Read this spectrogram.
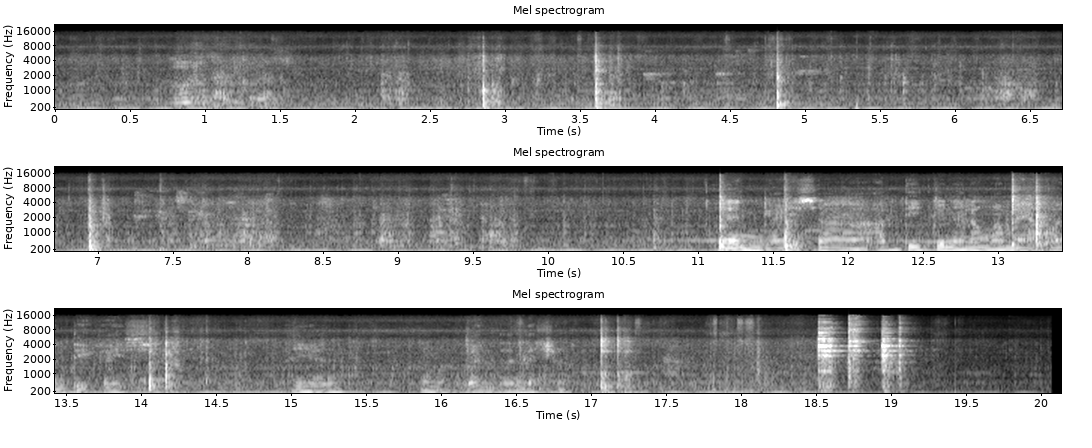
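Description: A metal spoon scrapes and clinks against a metal pot.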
